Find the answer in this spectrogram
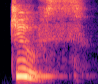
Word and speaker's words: juice: Juice. Juice makes a s sound, juice. Be careful with the, yeah. Juice. You Yeah. don't pronounce the I.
